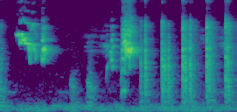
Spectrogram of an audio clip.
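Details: Javan myna song used to prompt a silent myna to sing: an opening whistled slur, a loud harsh burst, then four evenly spaced rasping notes about every quarter second.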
